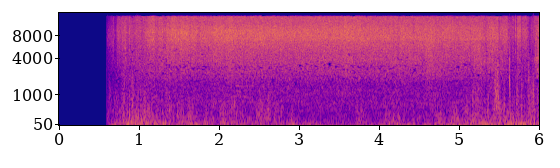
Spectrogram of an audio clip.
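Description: Strong wind blowing across the microphone: a loud, steady rush with a heavy low rumble of wind buffeting. It starts suddenly about half a second in.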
